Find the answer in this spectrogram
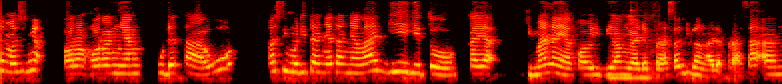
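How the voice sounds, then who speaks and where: A young woman chatting casually as a podcast guest, relaxed and slangy, often repeating words as she thinks. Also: sits high, husky, dry recording.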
